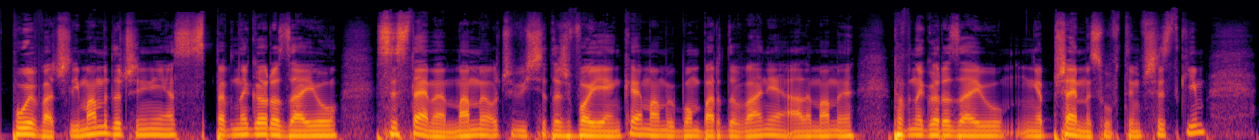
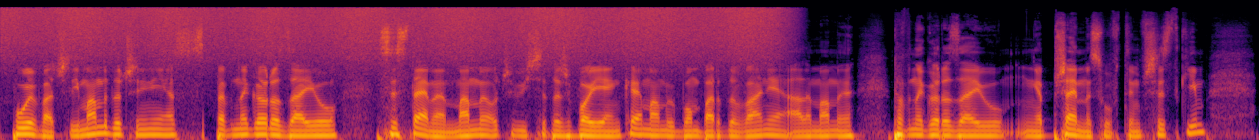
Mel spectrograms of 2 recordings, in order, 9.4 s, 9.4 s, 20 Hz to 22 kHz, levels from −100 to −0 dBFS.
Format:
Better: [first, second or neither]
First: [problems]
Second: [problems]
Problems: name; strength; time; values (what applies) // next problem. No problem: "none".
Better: first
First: none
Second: hiss; loud; until 6 s; 6 dB below the speech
